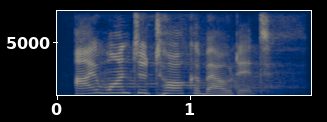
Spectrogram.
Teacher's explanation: Listen to how to and the first part of about become lighter.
